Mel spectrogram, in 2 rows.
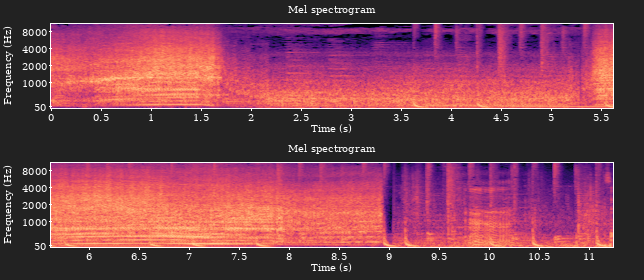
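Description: A 1996 Subaru Legacy wagon drift car, wide-body with an 02 front end, screeches through loud tire-squealing skids in two long bursts, engine roaring beneath, with a brief quieter stretch of rumble between them.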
